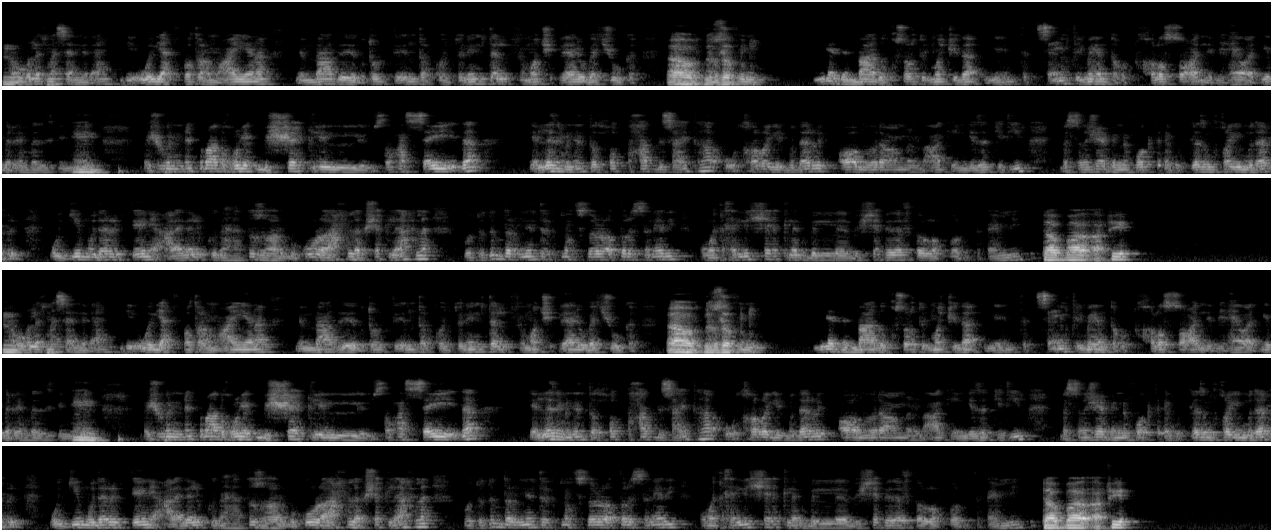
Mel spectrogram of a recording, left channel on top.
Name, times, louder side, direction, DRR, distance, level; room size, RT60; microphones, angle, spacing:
voice 1, 0.1-7.6 8.1-17.6 18.0-35.6, equal, 75° right, 1.1 m, -30 dB
voice 2, 6.7-7.3 13.4-13.6 35.8-36.6, right 4 dB, 50° right, 0.4 m, -19 dB
3.0 x 2.2 x 3.4 m
head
